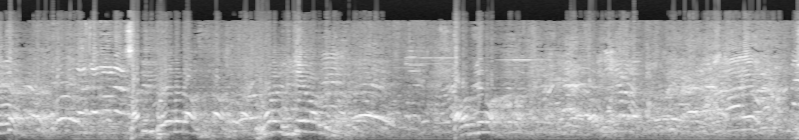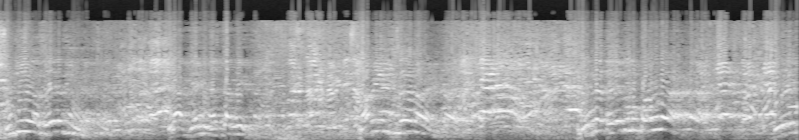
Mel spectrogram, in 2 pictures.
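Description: A man speaks forcefully into microphones over loudspeakers, outdoors.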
